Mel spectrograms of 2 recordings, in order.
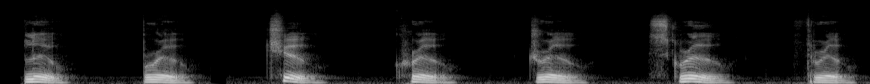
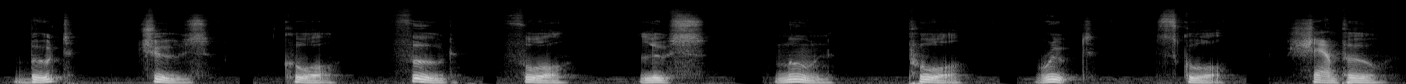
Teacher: to make ooh we make the lips tense so that the lips are rounded and protruding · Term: ooh sound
